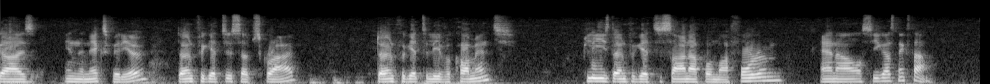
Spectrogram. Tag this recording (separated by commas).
Speech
